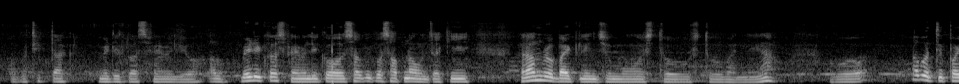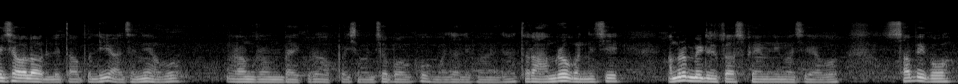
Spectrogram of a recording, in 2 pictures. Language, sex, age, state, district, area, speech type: Nepali, male, 18-30, West Bengal, Alipurduar, urban, spontaneous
